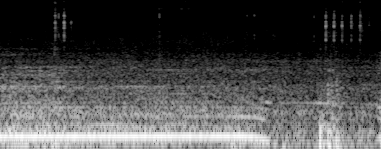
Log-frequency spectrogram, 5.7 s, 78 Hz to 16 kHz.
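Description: A steady low engine rumble from inside a moving Nissan Skyline R31 wagon with an RB engine, droning evenly, then dipping briefly before a short surge near the end.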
